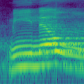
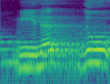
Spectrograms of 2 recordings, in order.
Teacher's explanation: Minaddu, ini masuknya huruf dal. Kalau wad lebih berat diucapkan dan bunyinya lebih tebal.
